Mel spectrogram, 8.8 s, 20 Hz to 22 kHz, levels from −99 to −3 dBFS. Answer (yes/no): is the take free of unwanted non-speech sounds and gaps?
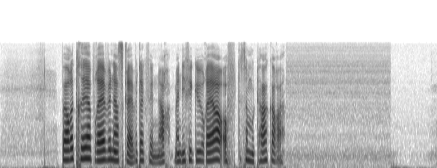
yes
